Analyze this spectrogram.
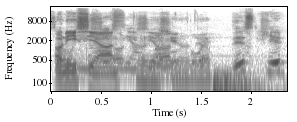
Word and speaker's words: Onision: How do you pronounce that? Onision.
